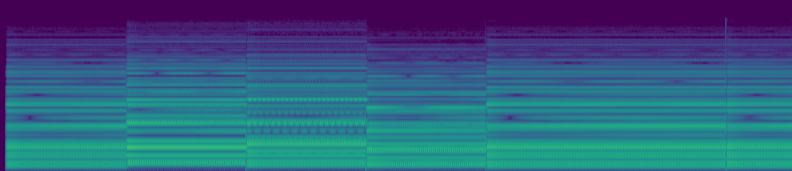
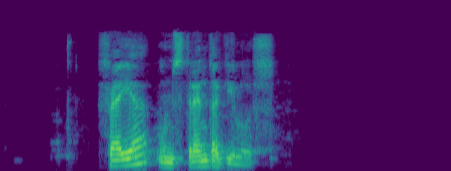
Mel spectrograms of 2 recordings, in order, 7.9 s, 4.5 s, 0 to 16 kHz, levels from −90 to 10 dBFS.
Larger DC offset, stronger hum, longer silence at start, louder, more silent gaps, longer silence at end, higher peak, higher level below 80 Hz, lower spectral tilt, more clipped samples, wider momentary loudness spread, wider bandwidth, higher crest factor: neither; neither; second, 0.05 s vs 1.05 s; second, -25 LUFS vs -16 LUFS; neither; second, 0 s vs 1.8 s; second, -12 dBFS vs -2 dBFS; second, -74 dBFS vs -58 dBFS; first, -7 dB/octave vs -5 dB/octave; neither; second, 3 LU vs 17 LU; first, 9.2 kHz vs 8 kHz; second, 12 dB vs 18 dB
